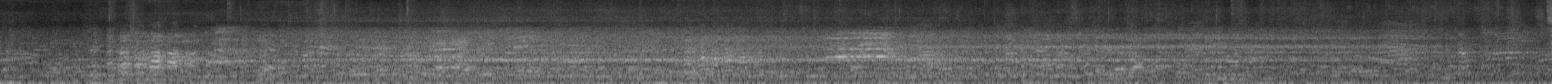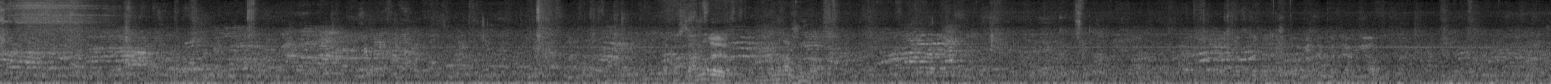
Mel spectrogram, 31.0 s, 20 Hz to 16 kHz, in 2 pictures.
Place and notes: essen, main station, track 4
At track 4 -a female announcement - the sound of a school class and other travellers waiting on their train connection - a male announcement and the arrival of a train.
Projekt - Stadtklang//: Hörorte - topographic field recordings and social ambiences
